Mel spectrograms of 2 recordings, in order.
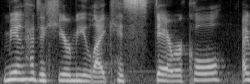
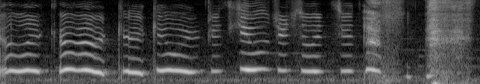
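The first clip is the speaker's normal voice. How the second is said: high, squeaky crying words; hysterical sobbing; slower than usual. Retold or imitated. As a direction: re-enact sobbing too hard to get words out. Retelling sobbing over her limp cat.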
